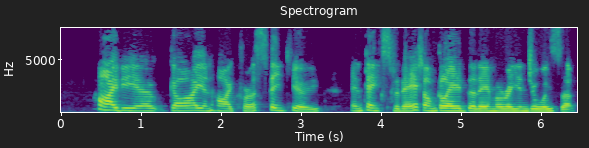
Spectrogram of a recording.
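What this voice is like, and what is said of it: New Zealand accent. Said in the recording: “I'm just picking up that accent ... that's a Kiwi twist I can hear in there”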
